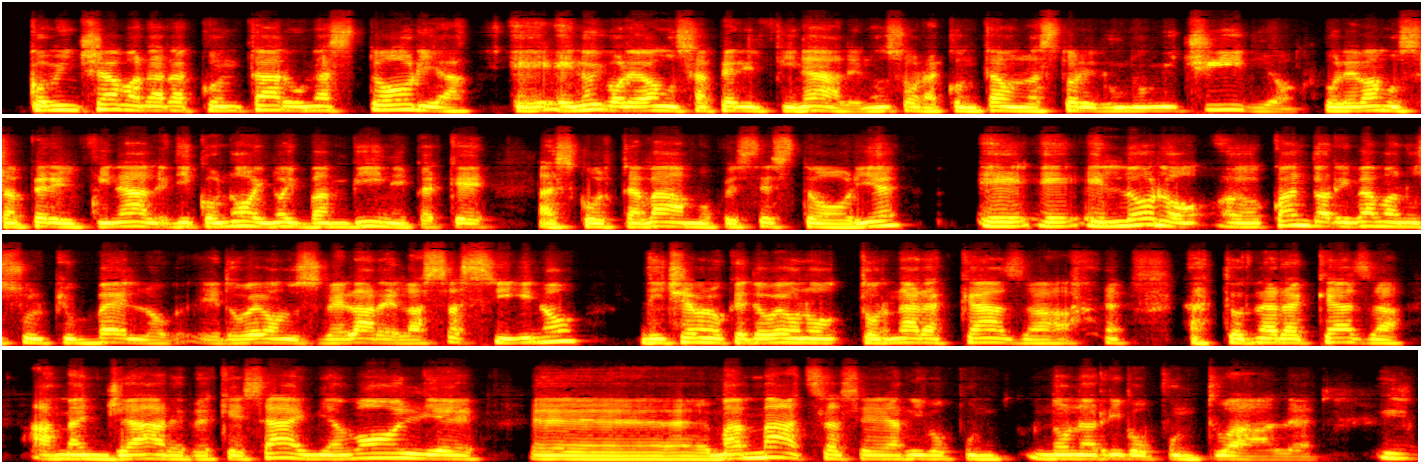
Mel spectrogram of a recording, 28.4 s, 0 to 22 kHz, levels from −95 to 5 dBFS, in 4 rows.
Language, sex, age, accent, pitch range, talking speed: Italian, male, 50-69, native, 120-145 Hz, 150 wpm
